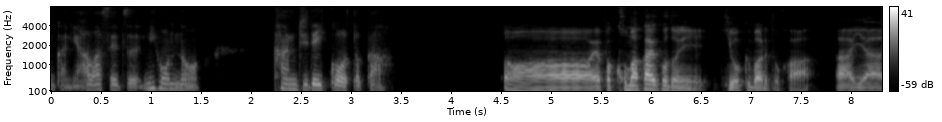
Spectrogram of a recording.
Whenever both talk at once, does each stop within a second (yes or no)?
yes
